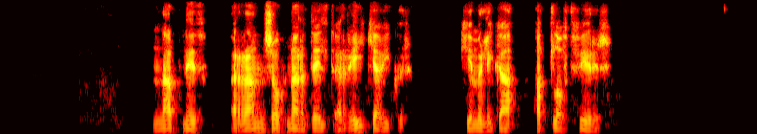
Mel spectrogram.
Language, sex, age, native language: Icelandic, male, 20-29, Icelandic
